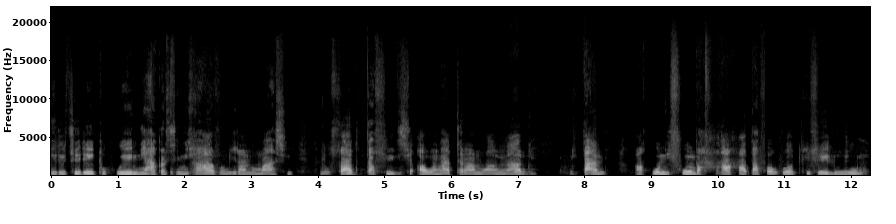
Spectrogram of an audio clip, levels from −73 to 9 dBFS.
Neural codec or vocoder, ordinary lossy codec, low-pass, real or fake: codec, 44.1 kHz, 3.4 kbps, Pupu-Codec; none; none; fake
